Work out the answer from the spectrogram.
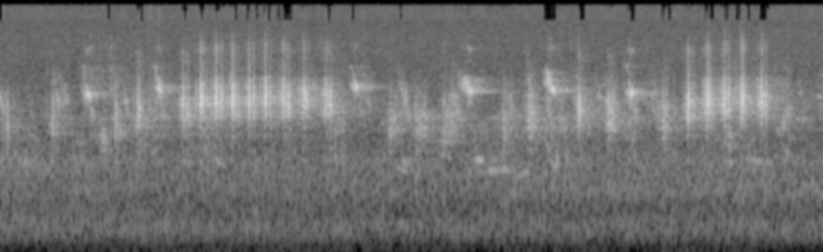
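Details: An Oriental Reed Warbler in a riverside reed bed sings loud, harsh chattering phrases of rapidly repeated grating notes mixed with short squeaky whistles, with a faint background rustle.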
